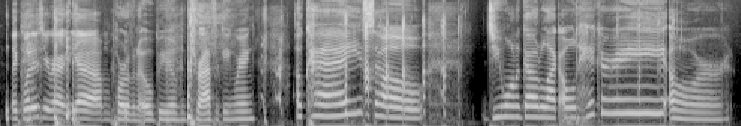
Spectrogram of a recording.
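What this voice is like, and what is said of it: Impression of the co-host's voice. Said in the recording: “I love your impression of me. ... Yeah, I love doing an impression of you.”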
